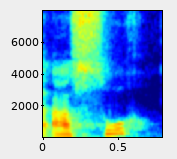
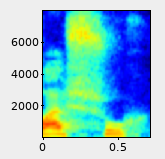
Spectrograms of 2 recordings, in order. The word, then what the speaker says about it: Assur: verdade com a cidade-estado chamada assur ou ashur dependendo da pronúncia e daí que vem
